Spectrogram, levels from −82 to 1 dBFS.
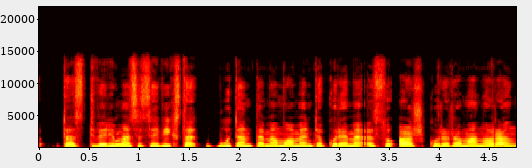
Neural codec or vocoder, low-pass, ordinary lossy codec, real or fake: vocoder, 44.1 kHz, 128 mel bands every 256 samples, BigVGAN v2; 14.4 kHz; AAC, 64 kbps; fake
